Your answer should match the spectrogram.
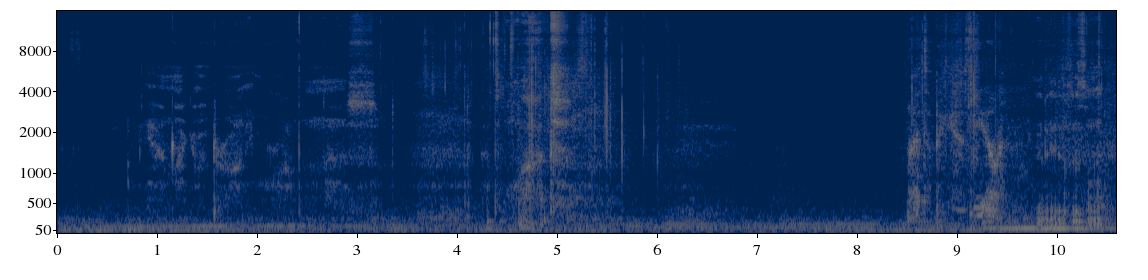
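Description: Faint, low speech that the recogniser did not catch, with a few small clicks.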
